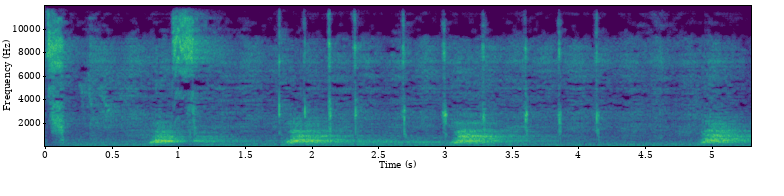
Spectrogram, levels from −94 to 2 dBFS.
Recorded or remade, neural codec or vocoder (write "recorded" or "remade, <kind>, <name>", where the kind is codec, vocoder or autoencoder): remade, vocoder, Vocos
